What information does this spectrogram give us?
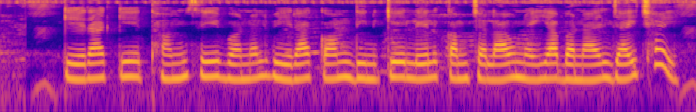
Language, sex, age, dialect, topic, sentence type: Magahi, female, 18-24, Western, agriculture, statement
